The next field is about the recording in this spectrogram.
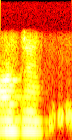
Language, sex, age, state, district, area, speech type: Nepali, female, 45-60, West Bengal, Darjeeling, rural, conversation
